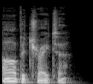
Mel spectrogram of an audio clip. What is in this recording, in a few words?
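"arbitrator", British English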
